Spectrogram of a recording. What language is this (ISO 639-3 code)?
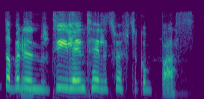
cym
